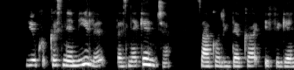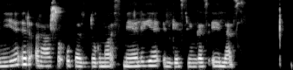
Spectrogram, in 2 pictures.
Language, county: Lithuanian, Utena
